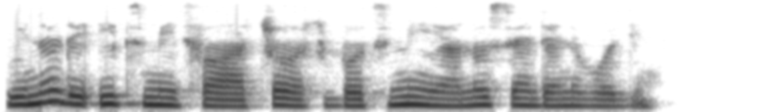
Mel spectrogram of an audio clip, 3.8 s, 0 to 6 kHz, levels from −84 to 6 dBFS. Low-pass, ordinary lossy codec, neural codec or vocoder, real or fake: 5.4 kHz; none; none; real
